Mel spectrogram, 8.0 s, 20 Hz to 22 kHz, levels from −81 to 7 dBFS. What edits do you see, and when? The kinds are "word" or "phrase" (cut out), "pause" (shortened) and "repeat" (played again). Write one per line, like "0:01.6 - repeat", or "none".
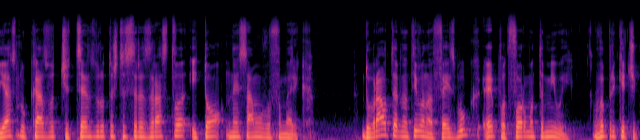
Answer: none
